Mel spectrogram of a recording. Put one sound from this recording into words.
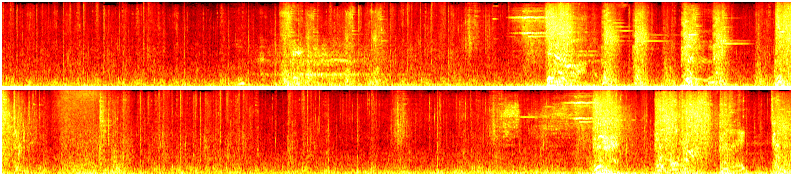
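Footsteps crunch on a gritty floor.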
